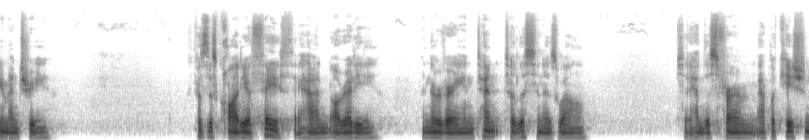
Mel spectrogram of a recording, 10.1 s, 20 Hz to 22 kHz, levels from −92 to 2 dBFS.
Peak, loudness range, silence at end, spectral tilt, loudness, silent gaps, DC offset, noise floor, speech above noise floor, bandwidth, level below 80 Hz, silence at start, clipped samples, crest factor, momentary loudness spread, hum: -4 dBFS; 4 LU; 0 s; -5.5 dB/octave; -25 LUFS; none; under 0.1%; -66 dBFS; 41 dB; 15.5 kHz; -70 dBFS; 0 s; under 0.1%; 22 dB; 11 LU; none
